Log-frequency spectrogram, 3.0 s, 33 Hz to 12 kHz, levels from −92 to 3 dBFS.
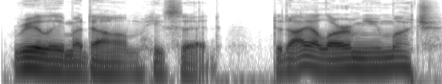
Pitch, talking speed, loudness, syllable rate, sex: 90 Hz, 185 wpm, -19 LUFS, 5.3 syllables/s, male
